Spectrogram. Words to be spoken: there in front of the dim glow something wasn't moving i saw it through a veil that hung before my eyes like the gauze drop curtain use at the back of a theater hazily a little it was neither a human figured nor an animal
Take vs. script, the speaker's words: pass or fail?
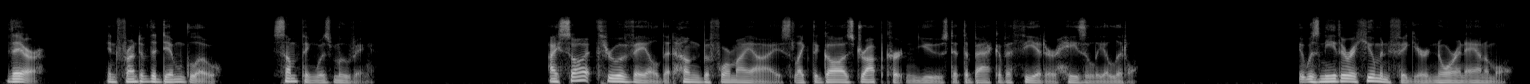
fail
